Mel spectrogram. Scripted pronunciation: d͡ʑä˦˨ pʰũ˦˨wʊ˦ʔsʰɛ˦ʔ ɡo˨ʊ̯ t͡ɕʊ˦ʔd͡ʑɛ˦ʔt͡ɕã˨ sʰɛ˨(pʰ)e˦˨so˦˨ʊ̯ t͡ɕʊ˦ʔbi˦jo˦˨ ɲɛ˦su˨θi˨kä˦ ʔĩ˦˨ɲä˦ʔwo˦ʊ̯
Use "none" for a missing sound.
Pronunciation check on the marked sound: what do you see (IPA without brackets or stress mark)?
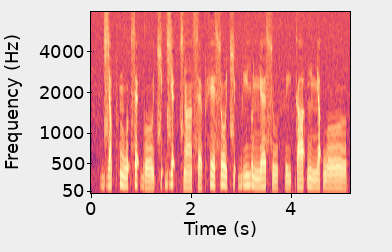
pʰ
